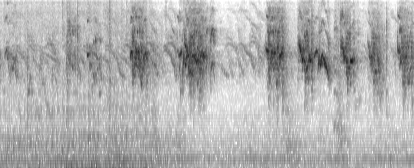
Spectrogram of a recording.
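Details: Australian parrots, a budgie breeding pair: loud, bright chirped phrases repeated in bursts about every half second after a quieter start, with soft low rumble early on.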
